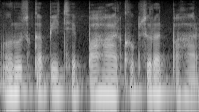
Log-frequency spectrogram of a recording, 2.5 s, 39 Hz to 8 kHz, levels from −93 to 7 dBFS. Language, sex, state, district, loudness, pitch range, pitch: Hindi, male, Arunachal Pradesh, Lower Dibang Valley, -18 LUFS, 90-100 Hz, 95 Hz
